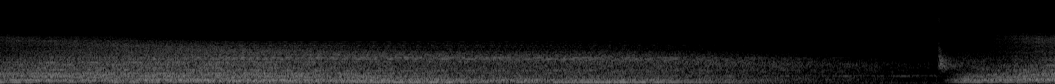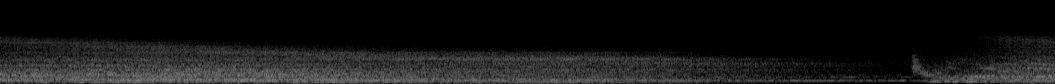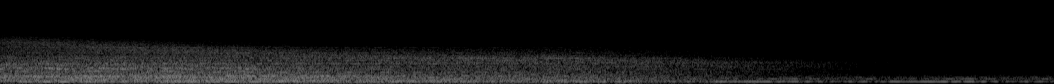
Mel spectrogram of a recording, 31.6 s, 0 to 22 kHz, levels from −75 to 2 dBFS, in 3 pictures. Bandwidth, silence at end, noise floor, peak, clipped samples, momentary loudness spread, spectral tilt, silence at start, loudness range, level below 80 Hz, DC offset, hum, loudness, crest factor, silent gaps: 9.2 kHz; 0 s; -64 dBFS; -26 dBFS; under 0.1%; 16 LU; -8.5 dB/octave; 0 s; 11 LU; -62 dBFS; under 0.1%; none; -42 LUFS; 16 dB; none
